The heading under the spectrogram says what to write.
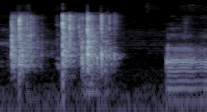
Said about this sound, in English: That's the dice. There we go.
